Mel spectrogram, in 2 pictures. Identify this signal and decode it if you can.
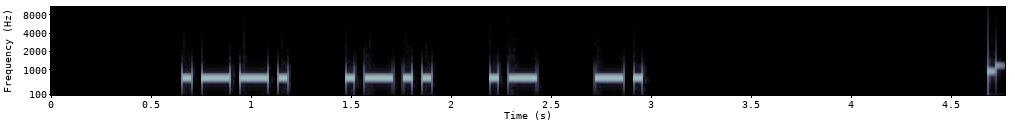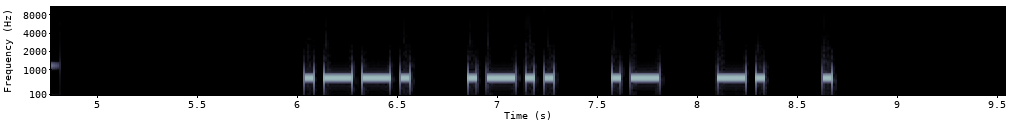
Morse code, heard as a keyed tone, about 25 wpm, spaced as for 18 wpm, 700 Hz. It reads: PLAN PLANE
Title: 2x Character Spacing - Top 500 Words - 25wpm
